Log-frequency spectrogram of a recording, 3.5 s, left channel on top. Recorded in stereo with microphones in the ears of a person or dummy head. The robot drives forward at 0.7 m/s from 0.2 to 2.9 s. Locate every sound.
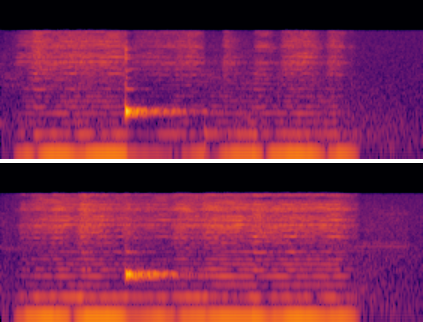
1.0 s a cowbell: 25° left (ahead or behind), 0.7 m; by 1.2 s 30° left (ahead or behind), 0.7 m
